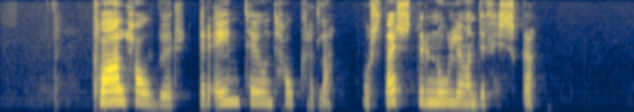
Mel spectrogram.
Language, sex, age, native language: Icelandic, female, 20-29, Icelandic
